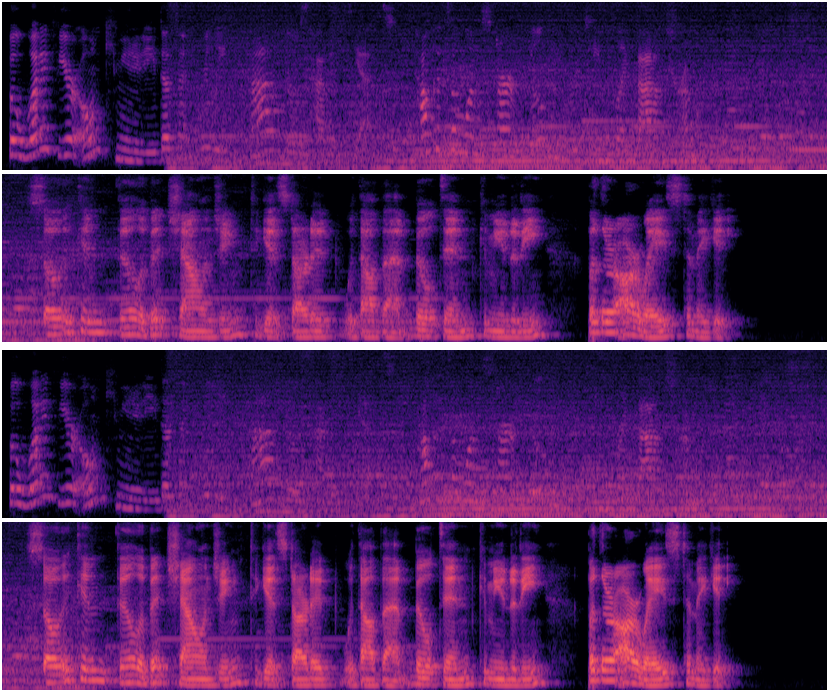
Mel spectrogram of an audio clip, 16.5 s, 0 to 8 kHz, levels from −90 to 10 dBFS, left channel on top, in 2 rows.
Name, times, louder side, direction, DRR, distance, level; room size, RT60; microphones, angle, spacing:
voice 1, 0.1-7.0, left 3 dB, 80° left, 2 dB, 0.7 m, -43 dB
sound 1, 1.6-9.2, equal, 15° right, 0.5 m, -44 dB
Singing / Musical instrument, 2.0-11.6, equal, 45° left, 0.8 m, -45 dB
sound 2, 4.0-12.8, left 2 dB, 40° right, 0.9 m, -49 dB
voice 2, 8.5-13.6 14.1-15.5, right 4 dB, 75° right, 7 dB, 0.5 m, -28 dB
2.1 x 2.0 x 3.7 m, 0.35 s
head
